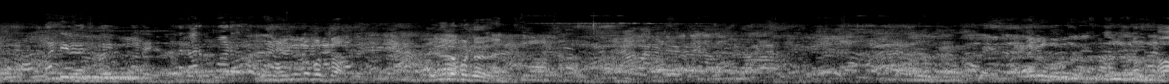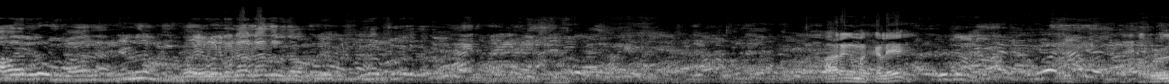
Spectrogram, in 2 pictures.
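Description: A crowd of men talk loudly all around, close by.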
